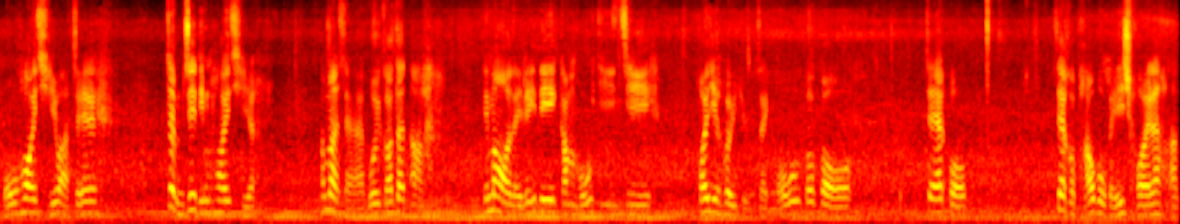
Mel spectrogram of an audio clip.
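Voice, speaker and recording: Higher-voiced Hong Kong Cantonese man, chatting casually. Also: background noise. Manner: conversational, often checking in with rhetorical questions. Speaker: vlogger. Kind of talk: unscripted casual monologue.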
